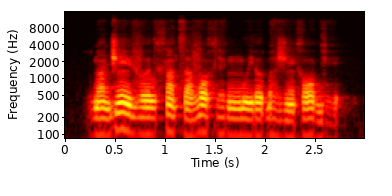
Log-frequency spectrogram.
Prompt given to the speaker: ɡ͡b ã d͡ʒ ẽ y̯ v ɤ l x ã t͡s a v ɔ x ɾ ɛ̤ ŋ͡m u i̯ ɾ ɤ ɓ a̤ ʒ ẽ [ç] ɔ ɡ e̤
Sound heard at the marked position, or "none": x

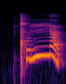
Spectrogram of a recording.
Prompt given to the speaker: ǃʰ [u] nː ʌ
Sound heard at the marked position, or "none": u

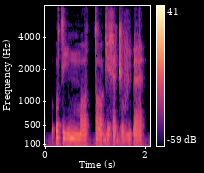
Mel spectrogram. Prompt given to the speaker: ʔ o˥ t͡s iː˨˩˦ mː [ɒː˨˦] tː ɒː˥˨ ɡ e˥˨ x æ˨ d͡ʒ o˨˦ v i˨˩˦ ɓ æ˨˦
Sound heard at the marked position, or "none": ɒː˨˦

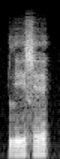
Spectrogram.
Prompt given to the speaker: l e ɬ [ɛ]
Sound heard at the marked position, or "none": ɛ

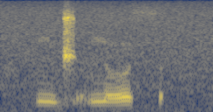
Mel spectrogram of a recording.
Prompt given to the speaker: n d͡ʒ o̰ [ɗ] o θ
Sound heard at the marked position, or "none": n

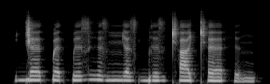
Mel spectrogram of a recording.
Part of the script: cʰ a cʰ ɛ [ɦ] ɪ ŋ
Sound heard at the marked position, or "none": h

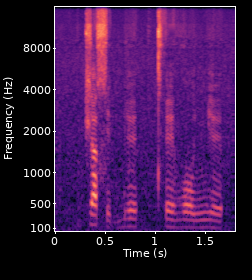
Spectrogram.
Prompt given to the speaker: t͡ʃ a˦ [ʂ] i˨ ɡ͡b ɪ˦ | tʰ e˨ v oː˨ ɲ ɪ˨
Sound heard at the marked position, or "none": s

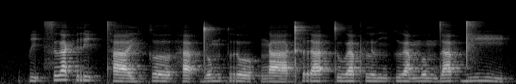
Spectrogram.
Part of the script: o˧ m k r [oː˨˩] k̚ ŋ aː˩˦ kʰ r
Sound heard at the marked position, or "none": oː˨˩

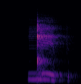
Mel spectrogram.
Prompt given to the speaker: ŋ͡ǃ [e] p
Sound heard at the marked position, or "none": e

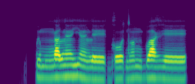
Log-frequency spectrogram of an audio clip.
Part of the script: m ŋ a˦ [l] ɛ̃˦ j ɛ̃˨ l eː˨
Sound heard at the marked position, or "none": l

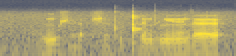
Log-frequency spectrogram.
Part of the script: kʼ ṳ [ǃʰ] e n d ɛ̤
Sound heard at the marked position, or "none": ǃʰ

